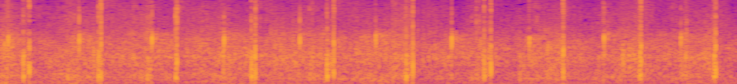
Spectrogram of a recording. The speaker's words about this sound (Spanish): Así aplaudía la Cámara de Diputados rusa esta decisión, acuerdos en los que Putin ha intentado dar un golpe sobre la mesa de cara al mundo.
